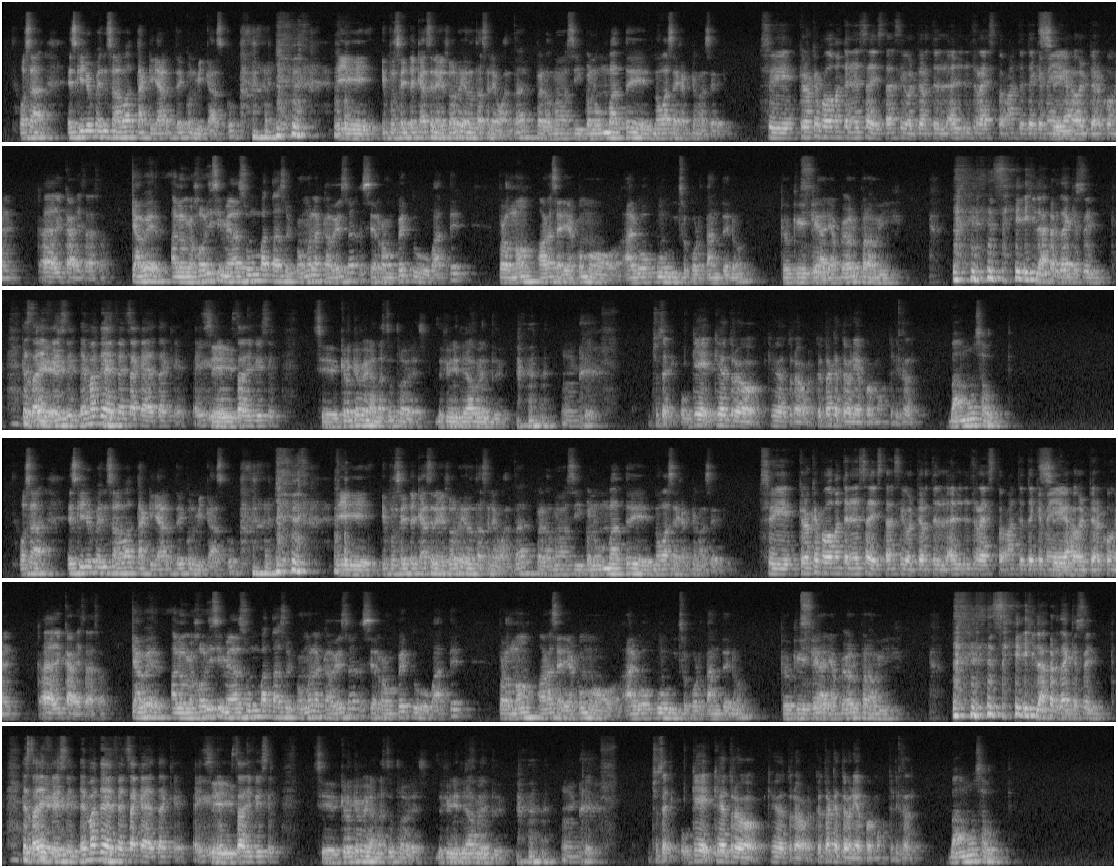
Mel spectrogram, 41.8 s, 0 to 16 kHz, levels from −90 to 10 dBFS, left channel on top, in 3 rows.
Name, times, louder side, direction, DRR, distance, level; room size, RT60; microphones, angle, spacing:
voice 1, 0.2-3.4 4.2-9.0 13.0-13.4 15.5-19.7 20.1-23.2 23.7-25.1 25.5-25.6 26.8-27.6 28.1-28.8 29.1-29.3 30.4-30.8 31.8-34.7 35.1-35.4 36.3-36.9 39.7-40.4, left 1 dB, 15° left, 4 dB, 0.6 m, -22 dB
voice 2, 3.4-3.8 9.5-14.1 14.4-15.2 23.9-24.2 25.8-27.5 27.9-31.3 33.6-33.9 34.8-35.5 36.0-36.2 36.5-39.2, right 2 dB, 35° right, 3 dB, 0.6 m, -20 dB
4.5 x 2.6 x 3.1 m, 0.41 s
head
